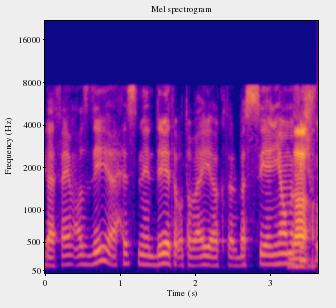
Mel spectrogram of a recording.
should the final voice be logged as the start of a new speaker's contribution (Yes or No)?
No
